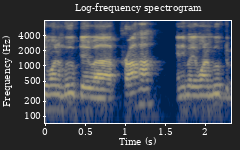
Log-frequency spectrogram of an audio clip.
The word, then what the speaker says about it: Praha: plus years anybody want to move to uh praha anybody want to move to Prague with me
